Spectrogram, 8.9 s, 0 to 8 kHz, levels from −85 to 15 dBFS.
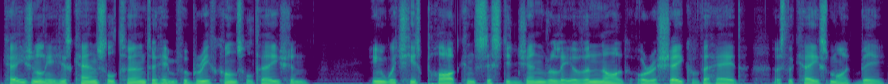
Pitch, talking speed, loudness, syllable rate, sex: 105 Hz, 195 wpm, -19 LUFS, 5.6 syllables/s, male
